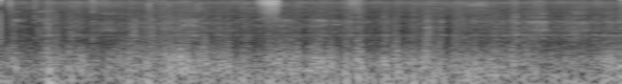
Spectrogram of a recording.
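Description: Wind buffeting the microphone: a loud, uneven low rumble that rises and falls in gusts, with some faint rustling over it.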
